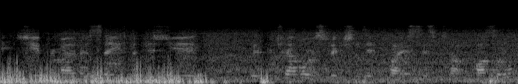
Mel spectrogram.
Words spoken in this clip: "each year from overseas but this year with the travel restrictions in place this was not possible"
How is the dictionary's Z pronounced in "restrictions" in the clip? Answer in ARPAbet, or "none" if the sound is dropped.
Z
